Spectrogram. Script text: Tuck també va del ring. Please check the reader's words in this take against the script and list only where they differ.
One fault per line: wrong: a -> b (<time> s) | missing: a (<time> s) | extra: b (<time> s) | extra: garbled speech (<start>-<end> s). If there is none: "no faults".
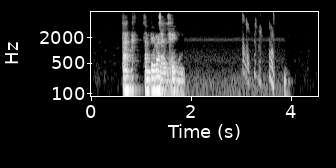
no faults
